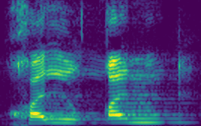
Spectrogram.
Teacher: خا اور قاف دونوں حروف مستعلیہ میں سے ہیں، اس کی وجہ سے درمیان کی جو لام ہے وہ موٹی نہیں ہونی چاہیے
